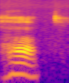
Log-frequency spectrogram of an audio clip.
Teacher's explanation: ہا حروف حلقی کا حرف ہے، حلق کے نچلے حصے سے سینے کی طرف سے اس کو ادا کرتے ہیں، ہا۔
